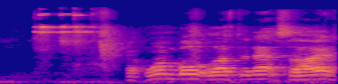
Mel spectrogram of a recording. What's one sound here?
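An older man speaks calmly close by.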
